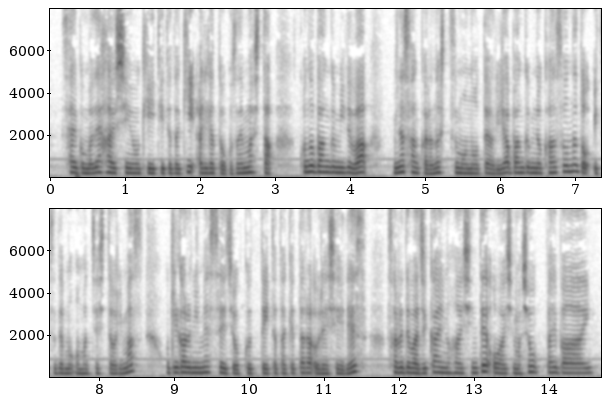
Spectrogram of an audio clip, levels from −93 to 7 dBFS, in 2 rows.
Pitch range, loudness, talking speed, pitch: 215-250 Hz, -25 LUFS, 450 characters per minute, 230 Hz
